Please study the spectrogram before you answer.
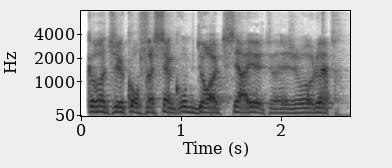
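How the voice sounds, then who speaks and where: A man's voice: mid-range voice, fairly even intonation, a little fast, vocal fry, husky. A man playing an earnest, rambling construction worker who wants to start a rock band, in a prank phone call. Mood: irritated. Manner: rambling, hesitant, pestering. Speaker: prank caller.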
